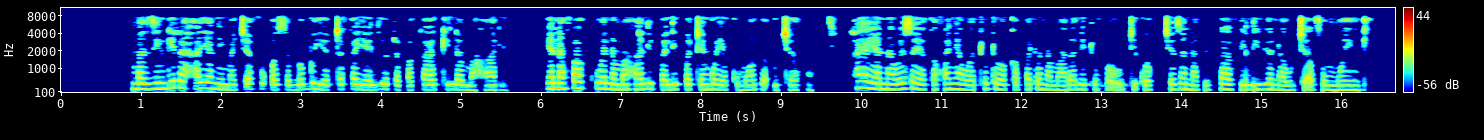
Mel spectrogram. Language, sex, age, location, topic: Swahili, female, 25-35, Nairobi, government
